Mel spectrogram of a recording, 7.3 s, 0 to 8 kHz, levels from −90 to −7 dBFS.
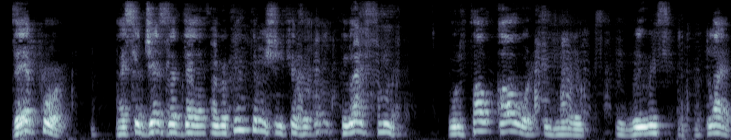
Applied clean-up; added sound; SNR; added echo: neural mask model DeepFilterNet 3.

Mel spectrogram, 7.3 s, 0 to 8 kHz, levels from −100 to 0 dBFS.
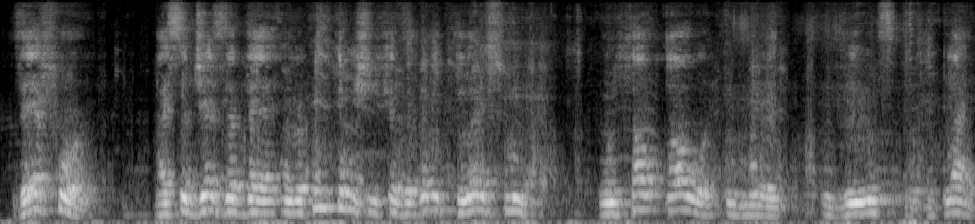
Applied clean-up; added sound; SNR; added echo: neural separator model SepFormer DNS4.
